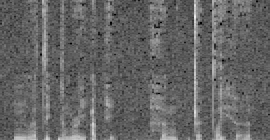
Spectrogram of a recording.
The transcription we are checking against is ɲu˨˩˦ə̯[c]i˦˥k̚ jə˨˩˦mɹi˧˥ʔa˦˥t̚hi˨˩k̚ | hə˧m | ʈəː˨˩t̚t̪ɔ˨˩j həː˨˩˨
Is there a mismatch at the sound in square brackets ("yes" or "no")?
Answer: yes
